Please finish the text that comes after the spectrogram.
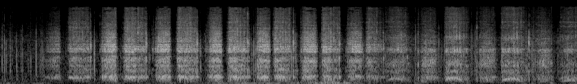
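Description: Tomatoes ground in a small hand grinder at a forest campsite during heavy rain, giving a close, steady run of rhythmic rasping, churning strokes with no talk.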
